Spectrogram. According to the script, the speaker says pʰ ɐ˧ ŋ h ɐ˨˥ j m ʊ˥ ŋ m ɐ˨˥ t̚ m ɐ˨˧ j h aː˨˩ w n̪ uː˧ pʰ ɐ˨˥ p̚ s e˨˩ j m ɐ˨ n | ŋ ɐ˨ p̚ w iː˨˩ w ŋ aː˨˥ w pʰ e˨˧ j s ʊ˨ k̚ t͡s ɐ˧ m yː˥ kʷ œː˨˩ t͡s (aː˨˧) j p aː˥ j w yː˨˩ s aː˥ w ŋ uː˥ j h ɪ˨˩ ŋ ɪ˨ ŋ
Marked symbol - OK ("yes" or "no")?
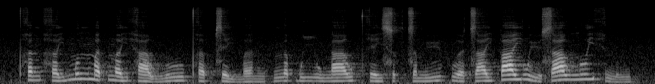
no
